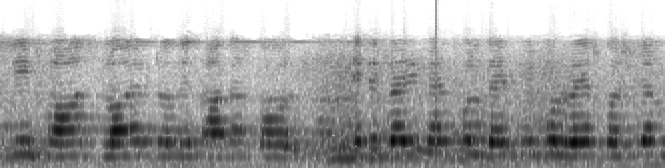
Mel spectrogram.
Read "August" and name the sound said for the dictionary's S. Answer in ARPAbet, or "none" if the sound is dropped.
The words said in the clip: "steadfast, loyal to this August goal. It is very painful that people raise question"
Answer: none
